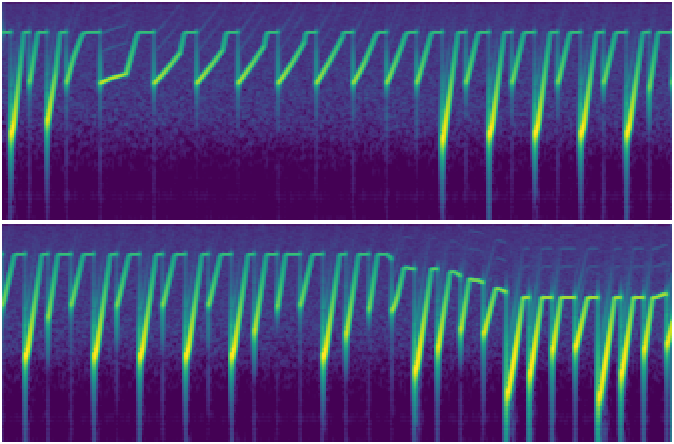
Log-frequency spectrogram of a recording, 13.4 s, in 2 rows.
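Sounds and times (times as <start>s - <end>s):
water drops: 4.4s - 6.4s, 7.0s - 8.2s, 9.0s - 9.3s, 9.9s - 10.2s, 10.8s - 13.3s.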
